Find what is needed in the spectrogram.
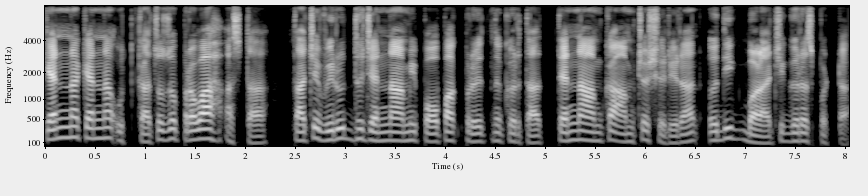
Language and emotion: Goan Konkani, neutral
